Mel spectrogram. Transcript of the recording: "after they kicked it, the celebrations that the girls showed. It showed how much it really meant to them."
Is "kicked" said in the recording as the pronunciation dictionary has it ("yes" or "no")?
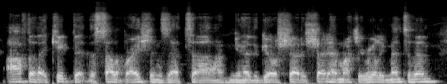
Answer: yes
